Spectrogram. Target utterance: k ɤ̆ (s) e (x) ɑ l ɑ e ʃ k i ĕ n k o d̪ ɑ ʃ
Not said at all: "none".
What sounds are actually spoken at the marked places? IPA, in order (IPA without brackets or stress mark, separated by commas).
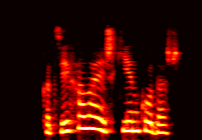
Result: t͡s, x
